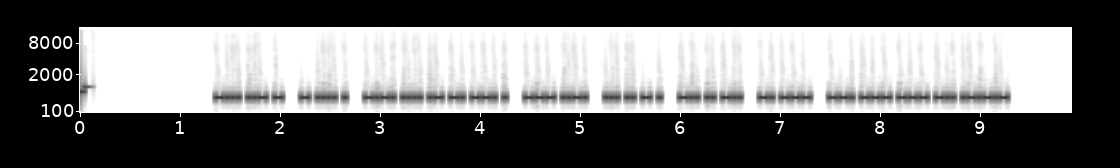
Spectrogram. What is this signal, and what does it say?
Morse code, heard as a keyed tone, about 41 wpm, 700 Hz. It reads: BUT THE CHANGE OF SITE DID NO GOOD.
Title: Sentences from Top 1000 Words - Review Part 4 - 45wpm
